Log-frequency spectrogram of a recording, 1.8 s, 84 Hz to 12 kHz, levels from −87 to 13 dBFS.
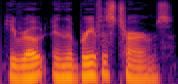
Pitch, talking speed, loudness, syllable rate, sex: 130 Hz, 200 wpm, -16 LUFS, 4.9 syllables/s, male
